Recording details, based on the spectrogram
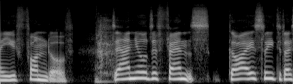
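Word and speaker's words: Geissele: Daniel Defense, Geisley, did I say it right?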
